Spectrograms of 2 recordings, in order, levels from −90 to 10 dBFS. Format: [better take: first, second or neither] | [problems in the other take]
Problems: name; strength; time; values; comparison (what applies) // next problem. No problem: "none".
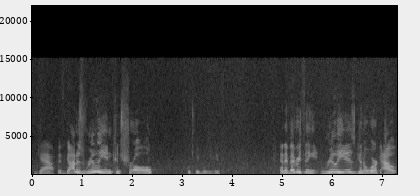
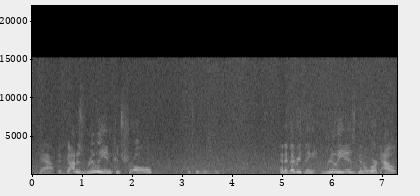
first | hiss; loud; throughout; 9 dB below the speech; faint in the first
